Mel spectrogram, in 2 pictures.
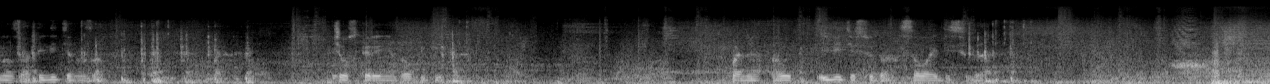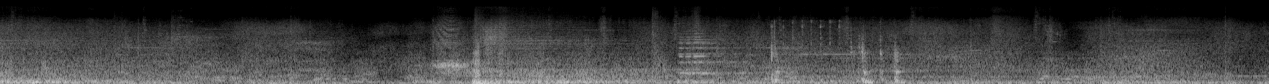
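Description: Magic spells whoosh and crackle in a fierce battle.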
